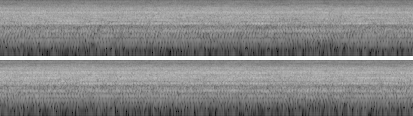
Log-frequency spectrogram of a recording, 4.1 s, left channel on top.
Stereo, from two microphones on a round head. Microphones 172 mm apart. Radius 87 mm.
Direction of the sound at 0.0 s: 60° right (ahead or behind).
